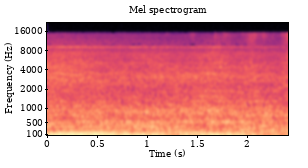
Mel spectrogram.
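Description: A steady low mechanical hum with an even hiss over it, unchanging, with no knocks or clatter.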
